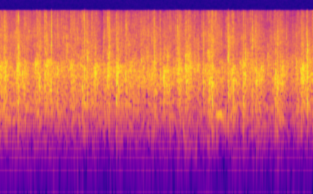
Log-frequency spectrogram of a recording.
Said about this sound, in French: If you have two hands, clap. Si vous avez deux mains, applaudissez.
